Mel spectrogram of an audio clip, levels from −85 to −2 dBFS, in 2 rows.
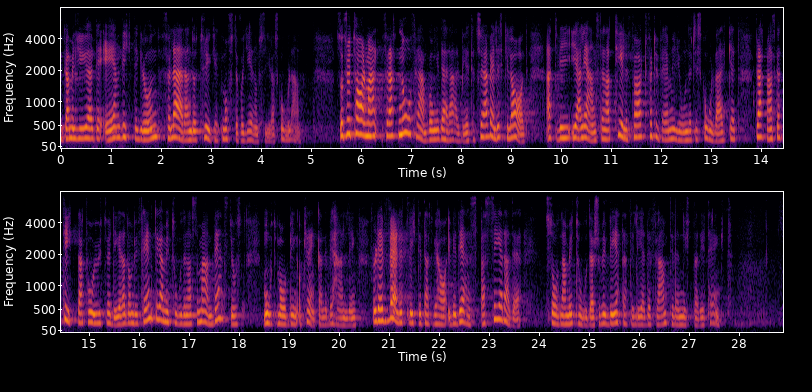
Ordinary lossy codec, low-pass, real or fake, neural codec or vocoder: Opus, 24 kbps; 7.2 kHz; real; none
